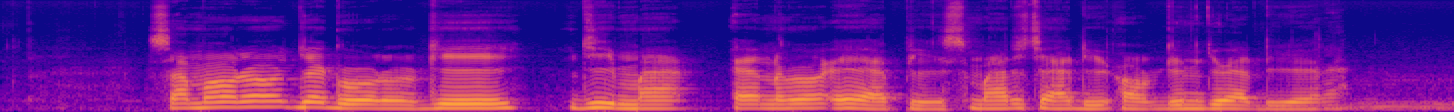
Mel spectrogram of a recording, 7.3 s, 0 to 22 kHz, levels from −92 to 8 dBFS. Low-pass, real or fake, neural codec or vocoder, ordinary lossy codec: none; real; none; none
